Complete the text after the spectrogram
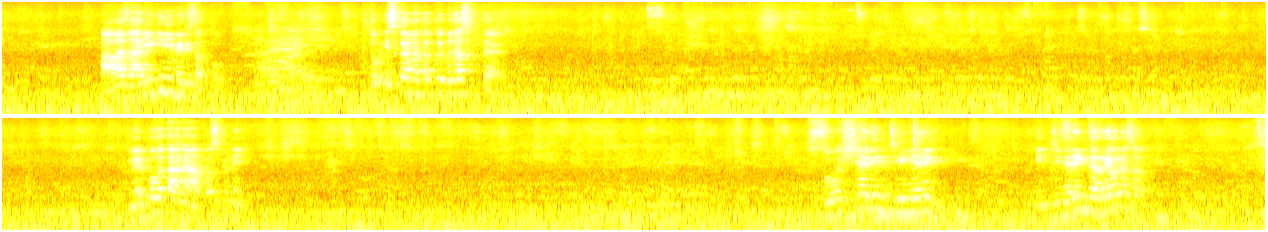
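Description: A young man speaks in short bursts in a room with some echo.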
